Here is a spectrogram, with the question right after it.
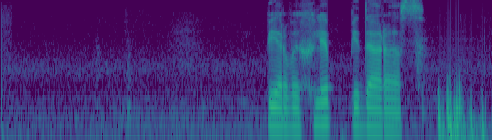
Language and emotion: Russian, neutral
